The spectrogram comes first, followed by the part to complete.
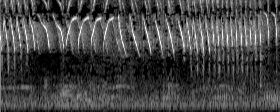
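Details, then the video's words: Breeding-condition canary singing to prompt mating: a long, lively sequence of sharply downslurred notes, slower at first, then speeding into a rapid, tight trill of repeated high chips. "Masteran Burung Kenari Birahl Agar Kenari Anda Cepat Kawln"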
